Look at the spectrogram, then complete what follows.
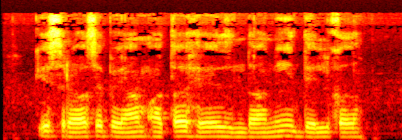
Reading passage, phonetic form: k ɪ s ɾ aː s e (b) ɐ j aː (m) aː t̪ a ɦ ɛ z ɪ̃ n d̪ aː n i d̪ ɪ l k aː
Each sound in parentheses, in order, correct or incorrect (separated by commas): incorrect, correct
